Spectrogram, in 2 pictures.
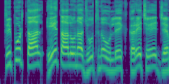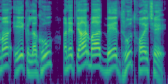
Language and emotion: Gujarati, neutral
